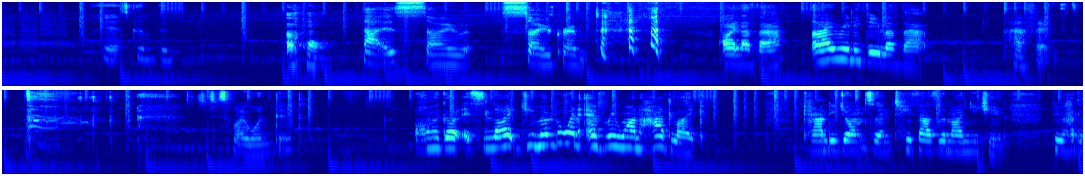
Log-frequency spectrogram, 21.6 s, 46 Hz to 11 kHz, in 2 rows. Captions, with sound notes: - Yeah, it's crimping. - Oh. - That is so, so crimped. - I love that. I really do love that. - Perfect (laughs). It's just what I wanted. - Oh my god, it's like, do you remember when everyone had like, Candy Johnson, 2009 YouTube.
